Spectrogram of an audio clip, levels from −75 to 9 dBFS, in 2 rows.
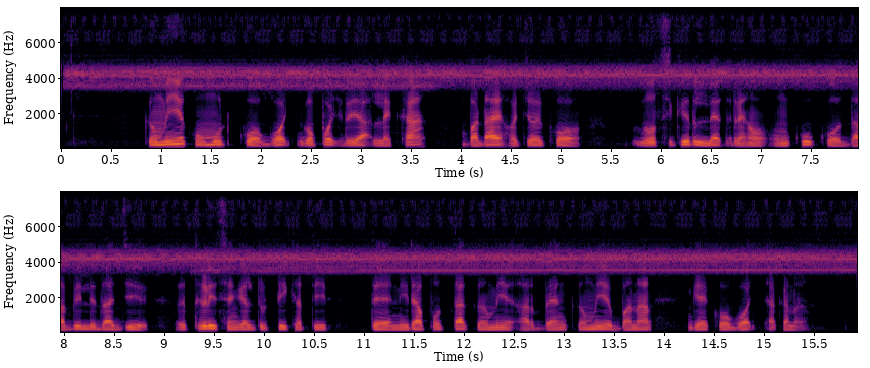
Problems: constant background noise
